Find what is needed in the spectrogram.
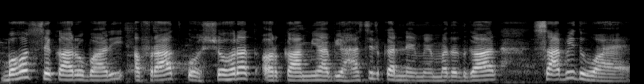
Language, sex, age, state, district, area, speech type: Urdu, female, 45-60, Bihar, Araria, rural, spontaneous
